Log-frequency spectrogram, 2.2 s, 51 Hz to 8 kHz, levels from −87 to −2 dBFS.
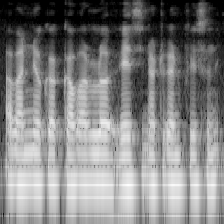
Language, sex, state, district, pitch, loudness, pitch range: Telugu, male, Telangana, Mahabubabad, 125 Hz, -15 LUFS, 120-125 Hz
